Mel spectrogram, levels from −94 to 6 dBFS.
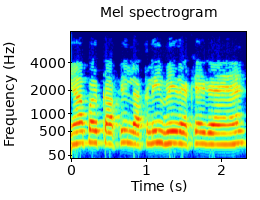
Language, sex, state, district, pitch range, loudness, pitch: Hindi, male, Bihar, Saran, 225-245 Hz, -13 LUFS, 240 Hz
